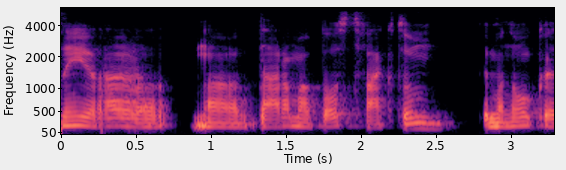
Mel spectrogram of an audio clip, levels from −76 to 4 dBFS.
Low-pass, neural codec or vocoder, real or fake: 5.4 kHz; none; real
